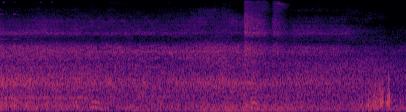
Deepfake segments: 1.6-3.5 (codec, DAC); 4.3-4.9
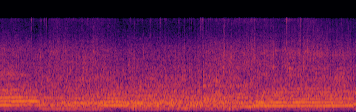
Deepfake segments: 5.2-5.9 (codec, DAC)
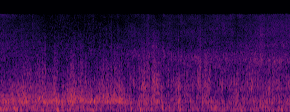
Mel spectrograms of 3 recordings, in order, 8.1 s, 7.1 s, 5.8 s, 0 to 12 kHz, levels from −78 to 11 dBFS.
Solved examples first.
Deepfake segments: 0.0-1.0 (codec, DAC); 2.3-5.8

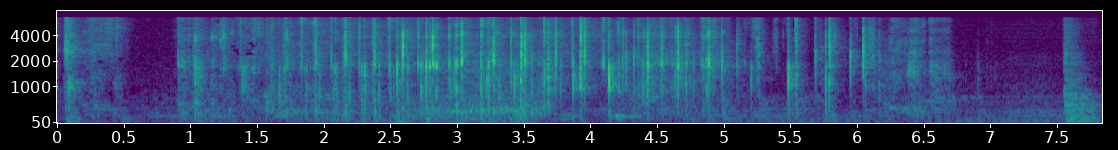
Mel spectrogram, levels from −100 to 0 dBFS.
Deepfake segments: 1.5-5.1 (codec, DAC); 7.0-7.8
